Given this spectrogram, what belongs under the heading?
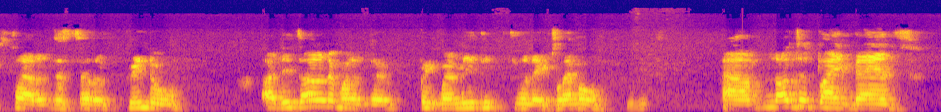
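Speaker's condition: Cerebral palsy; congenital, wheelchair user

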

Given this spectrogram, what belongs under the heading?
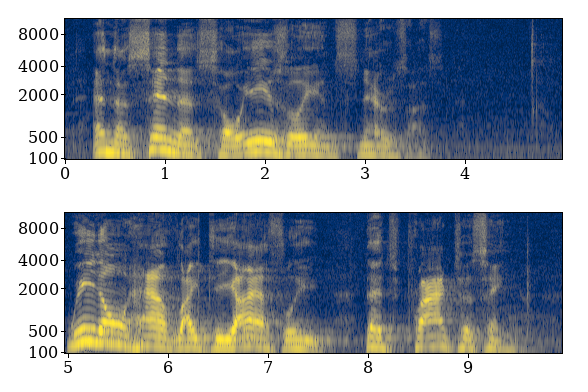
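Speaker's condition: ALS (Lou Gehrig's disease); swallowing

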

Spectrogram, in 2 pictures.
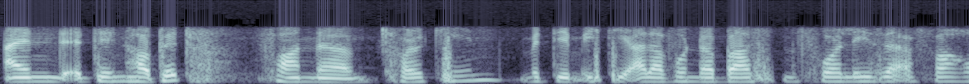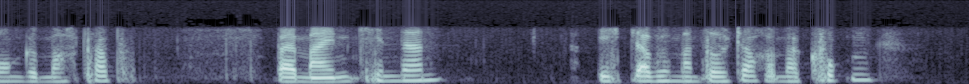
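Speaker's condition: No condition

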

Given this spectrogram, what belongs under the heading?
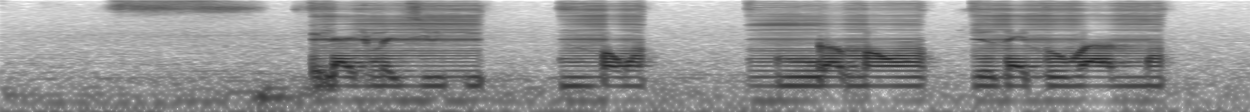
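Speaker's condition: Total pharyngolaryngectomy; no natural voice, cannot shout or laugh, phone understood only by family, caregivers, lost in noise

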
